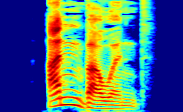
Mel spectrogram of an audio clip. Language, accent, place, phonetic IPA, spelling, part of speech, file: German, Germany, Berlin, [ˈanˌbaʊ̯ənt], anbauend, verb, De-anbauend.ogg
- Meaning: present participle of anbauen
